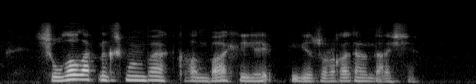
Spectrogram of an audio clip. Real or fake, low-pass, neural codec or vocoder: fake; 7.2 kHz; codec, 16 kHz, 0.8 kbps, ZipCodec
